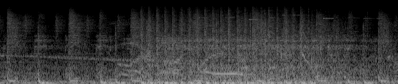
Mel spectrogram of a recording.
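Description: Grand Theft Auto 5 gunfire crackles in a dense, continuous barrage of overlapping shots, fairly loud and steady across the whole stretch, with a faint whine from the game running beneath.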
